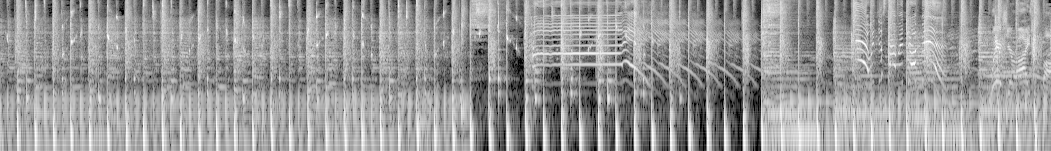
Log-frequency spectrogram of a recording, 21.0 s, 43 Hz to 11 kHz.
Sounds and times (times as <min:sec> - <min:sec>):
Music: 0:00.0 - 0:21.0.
